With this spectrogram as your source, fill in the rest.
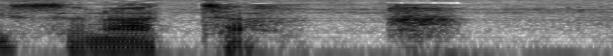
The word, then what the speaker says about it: sonata: so totally suited the sonata allegro form but this is the last sonata or to be pronounced properly sanata that beethoven would use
